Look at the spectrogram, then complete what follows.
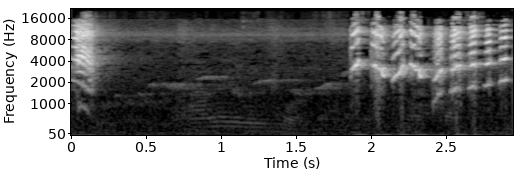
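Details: Singing kacer, the oriental magpie-robin, in a lure recording packed with varied fill-in phrases: a brief sharp note, near silence with faint whistles, then a rapid series of bright, high, rhythmic chattering notes repeated quickly to the end.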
